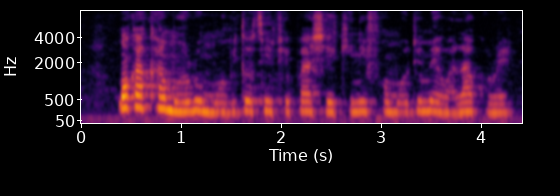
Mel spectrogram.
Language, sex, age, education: Yoruba, female, 15-29, tertiary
